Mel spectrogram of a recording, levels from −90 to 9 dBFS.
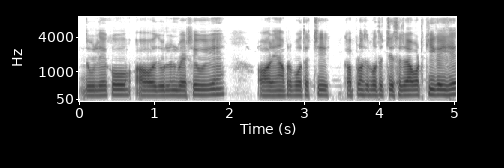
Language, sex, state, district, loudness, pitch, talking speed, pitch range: Hindi, male, Bihar, East Champaran, -20 LUFS, 145 Hz, 240 wpm, 135-150 Hz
